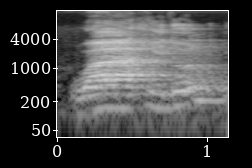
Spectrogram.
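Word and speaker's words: واحد: So we said 1 is pronounced as wahidun in Arabic language.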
